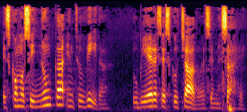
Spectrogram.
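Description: Male pastor preaching, slow emphatic delivery, reverberant church hall. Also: fairly high pitch, expressive, husky. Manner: preaching with slow deliberate emphasis, acting out quotes. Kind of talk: sermon. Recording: long reverb of a large hall.

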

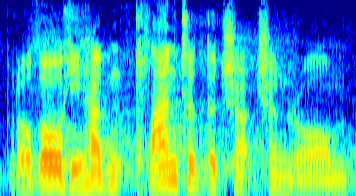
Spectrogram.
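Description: Male preacher, unhurried sermon delivery, earnest, rhetorical questions, long hall reverb. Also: medium pitch, lively intonation.

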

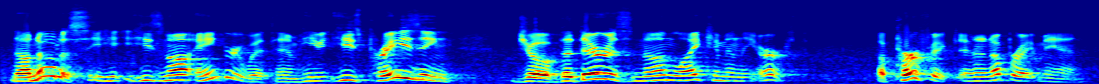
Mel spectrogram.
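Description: A man preaching a sermon, earnest and emphatic, reading scripture in old-fashioned wording and often restarting his phrases. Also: high voice. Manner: restarts and repeats words while explaining.

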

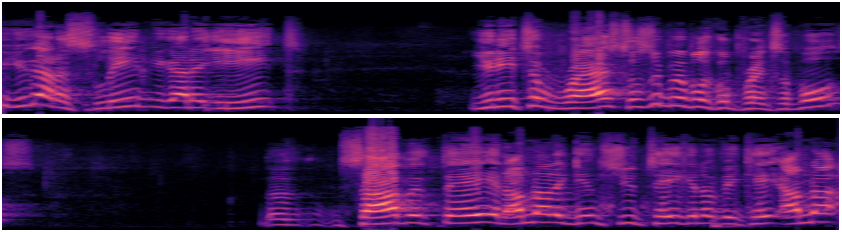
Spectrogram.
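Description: Man, high-pitched, emphatic pastor's sermon, stumbling restarts, slow heavy scripture reading. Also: a little mellow. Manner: emphatic, punching key phrases, with frequent repeated restarts; reads scripture in a slowed, heightened voice.

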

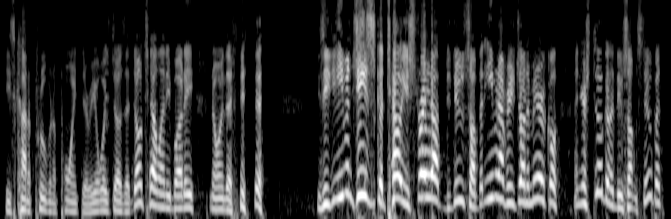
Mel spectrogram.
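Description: A man preaching a sermon in church, folksy and joking, with animated bursts when he quotes people. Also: high voice, rapid-fire, dry recording, studio quality. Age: 50s. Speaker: pastor.

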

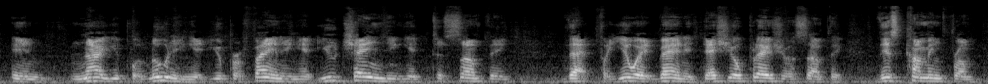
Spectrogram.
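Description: A man's voice: medium pitch, a little hiss or hum. A man preaching a conversational sermon in his church, folksy and repeating phrases for emphasis. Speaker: pastor.

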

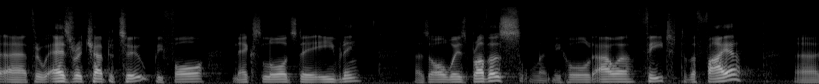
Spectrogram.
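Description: A man pastoring an evening service, reading scripture slowly and with measured emphasis at a pulpit microphone, then giving notices with many fillers. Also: medium pitch. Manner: frequent fillers when speaking freely. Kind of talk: scripture reading and sermon announcements.

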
